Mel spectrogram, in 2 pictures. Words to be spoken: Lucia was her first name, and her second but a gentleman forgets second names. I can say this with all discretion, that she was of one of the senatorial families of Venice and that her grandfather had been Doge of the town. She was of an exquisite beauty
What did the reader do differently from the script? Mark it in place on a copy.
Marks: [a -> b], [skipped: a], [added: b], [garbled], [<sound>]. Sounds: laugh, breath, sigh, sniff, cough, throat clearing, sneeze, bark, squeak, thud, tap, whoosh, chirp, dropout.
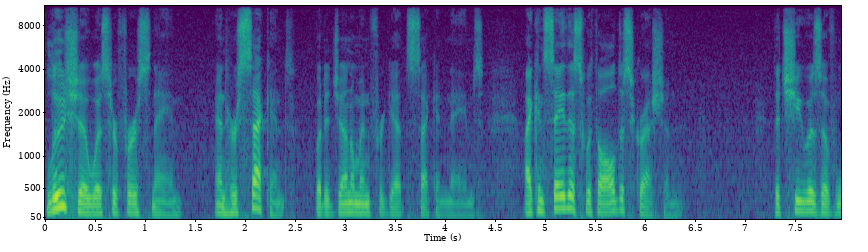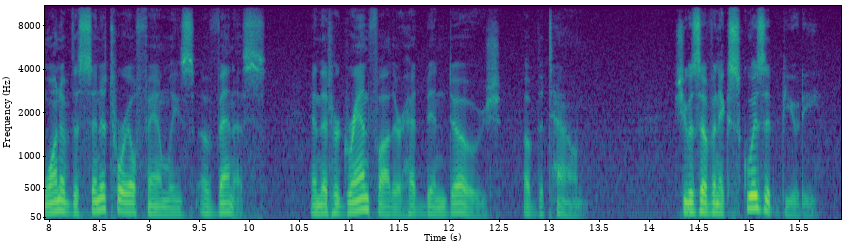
Lucia was her first name, and her second but a gentleman forgets second names. I can say this with all discretion, that she was of one of the senatorial families of Venice and that her grandfather had been Doge of the town. She was of an exquisite beauty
